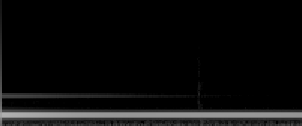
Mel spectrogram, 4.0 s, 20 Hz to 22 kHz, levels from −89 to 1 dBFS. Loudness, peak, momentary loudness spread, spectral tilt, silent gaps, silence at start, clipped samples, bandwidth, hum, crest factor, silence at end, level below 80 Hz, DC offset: -37 LUFS; -26 dBFS; 6 LU; -9.5 dB/octave; none; 0 s; under 0.1%; 1.1 kHz; none; 10 dB; 0 s; -72 dBFS; under 0.1%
